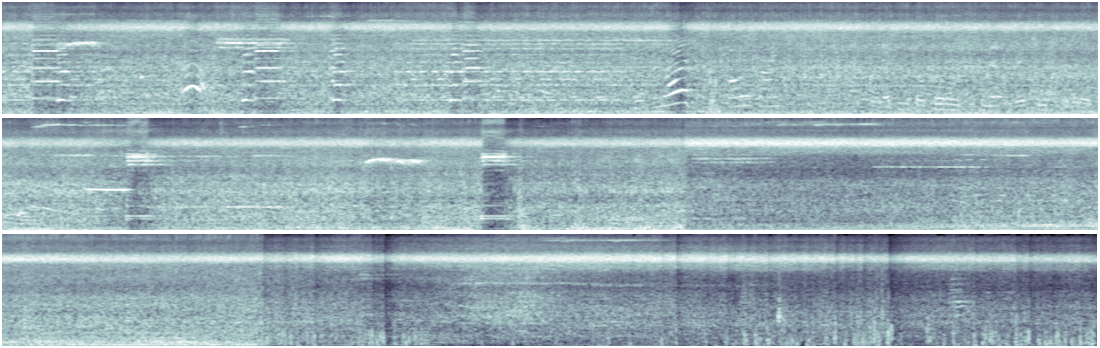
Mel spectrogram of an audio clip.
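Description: Road vehicle running steadily on a mountain road, heard from on board, with engine and road noise and several vehicle horn toots, clustered in the first few seconds and again about twelve seconds in. The low rumble eases off about three quarters of the way through.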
